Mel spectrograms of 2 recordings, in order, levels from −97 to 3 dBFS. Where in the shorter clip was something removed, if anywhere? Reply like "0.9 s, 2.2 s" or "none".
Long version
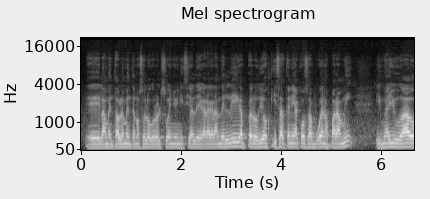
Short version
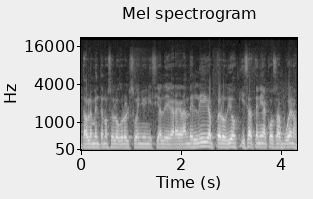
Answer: none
